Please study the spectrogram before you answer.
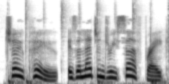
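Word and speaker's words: Teahupoʻo: The Majestic wave and surfing Haven T poo pronounced Cho pu is a legendary surf break located on the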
